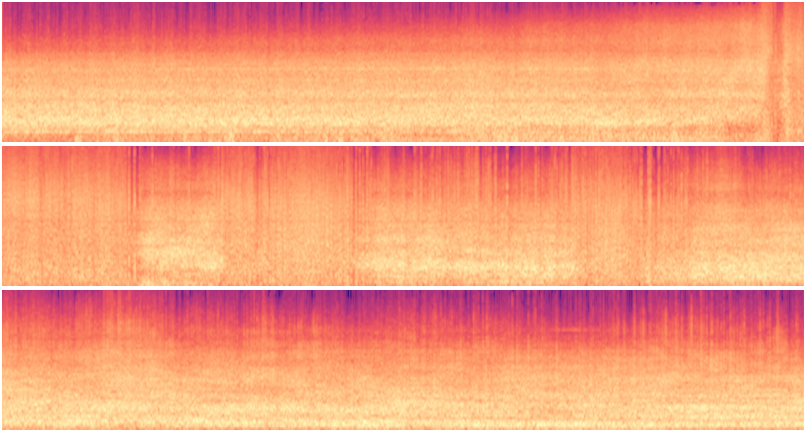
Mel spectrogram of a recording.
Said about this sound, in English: So here she is. Enjoy the fabulous, fantastic Avro Vulcan.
